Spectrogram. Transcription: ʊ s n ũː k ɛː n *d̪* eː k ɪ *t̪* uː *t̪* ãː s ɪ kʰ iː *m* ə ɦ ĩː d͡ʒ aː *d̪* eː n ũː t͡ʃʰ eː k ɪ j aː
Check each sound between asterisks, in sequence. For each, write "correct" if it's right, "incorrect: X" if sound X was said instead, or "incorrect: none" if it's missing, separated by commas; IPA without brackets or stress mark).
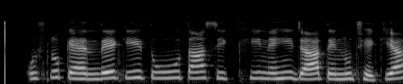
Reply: correct, correct, correct, incorrect: n, incorrect: t̪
